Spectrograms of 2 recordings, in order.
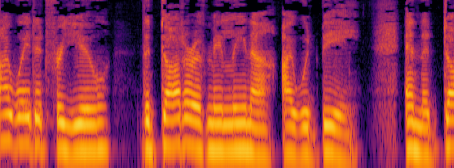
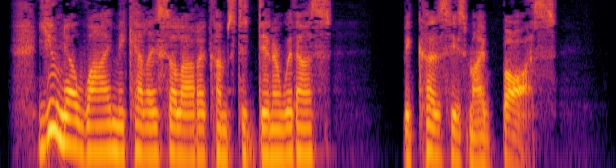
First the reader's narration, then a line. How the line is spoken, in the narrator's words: She said, in the most antagonistic tone she was capable of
